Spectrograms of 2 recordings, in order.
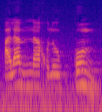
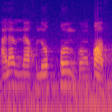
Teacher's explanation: Vejam que o qaf é a letra que está a ser incorporada, ou seja, é a letra que está a ser eliminada. Então, a letra que deve soar é o kaf, se fizermos o idgham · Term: idgham mutaqaribain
